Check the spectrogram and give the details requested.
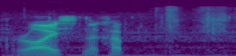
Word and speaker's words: Reusch: นี่ คือ ถุง มือ rice โอ้ แม่ สาว น้อย ช่าง สวย ซะ เหลือ เกิน อ้าว มา เริ่ม กัน เลย อ้า EU s c h อ่าน ว่า rice สวย งาม กัน เลย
